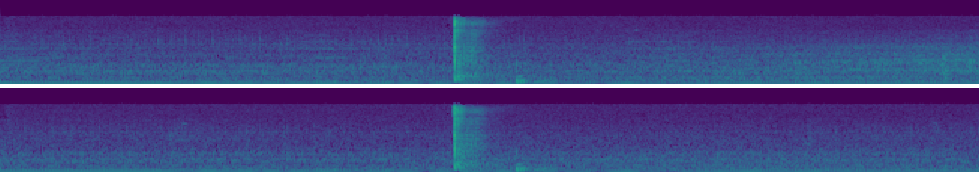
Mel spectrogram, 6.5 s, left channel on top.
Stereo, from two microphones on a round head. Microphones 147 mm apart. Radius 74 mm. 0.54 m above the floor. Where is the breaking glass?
5° left (ahead or behind), 3 m.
